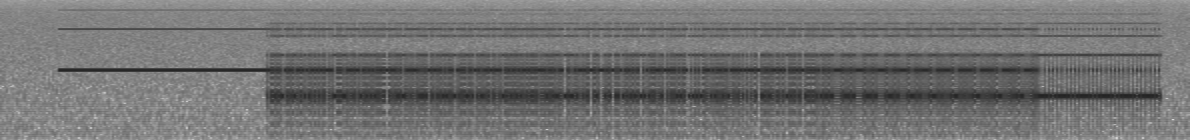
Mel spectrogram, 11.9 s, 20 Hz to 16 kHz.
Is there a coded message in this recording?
Yes: cassette data (Kansas City type), 300 baud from 0.6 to 11.6 s, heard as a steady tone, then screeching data.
